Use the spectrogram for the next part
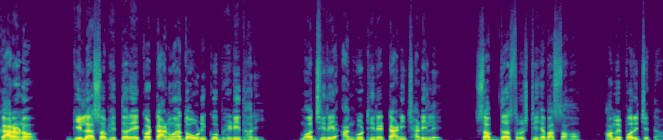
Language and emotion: Odia, neutral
